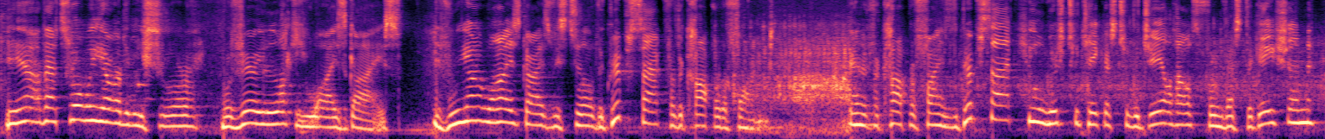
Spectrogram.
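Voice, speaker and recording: Woman playing a weary gangster over loud noise. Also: mid-range voice, expressive, lightly acted. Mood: wry, fed up. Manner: wry, deliberate gangster talk. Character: weary, fatalistic gangster on the run. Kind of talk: 1940s radio play acting. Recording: clearly noisy, vehicle-like background noise.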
